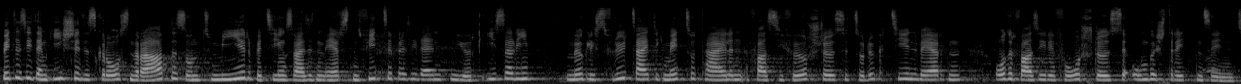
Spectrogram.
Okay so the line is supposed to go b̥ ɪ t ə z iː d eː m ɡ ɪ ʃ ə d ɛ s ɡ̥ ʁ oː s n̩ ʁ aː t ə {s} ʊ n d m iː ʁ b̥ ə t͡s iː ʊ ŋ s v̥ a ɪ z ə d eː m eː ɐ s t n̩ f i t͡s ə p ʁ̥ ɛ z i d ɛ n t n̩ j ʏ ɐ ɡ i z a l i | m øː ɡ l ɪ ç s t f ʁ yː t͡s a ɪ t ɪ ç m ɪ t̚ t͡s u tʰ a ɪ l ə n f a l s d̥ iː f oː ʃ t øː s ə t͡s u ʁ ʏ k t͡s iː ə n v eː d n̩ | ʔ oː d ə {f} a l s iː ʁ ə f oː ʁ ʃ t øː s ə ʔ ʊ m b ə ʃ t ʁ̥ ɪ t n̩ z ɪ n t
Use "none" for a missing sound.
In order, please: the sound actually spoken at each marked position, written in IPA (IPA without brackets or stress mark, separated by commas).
s, f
